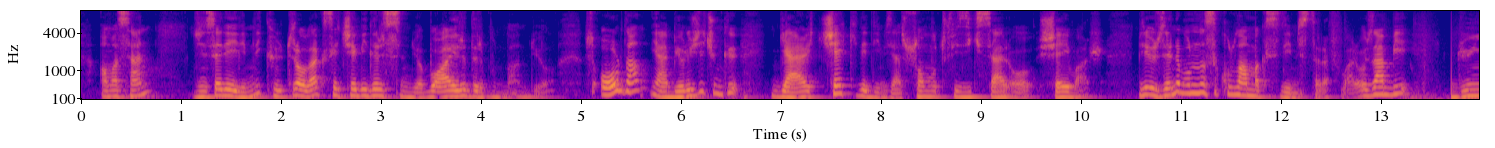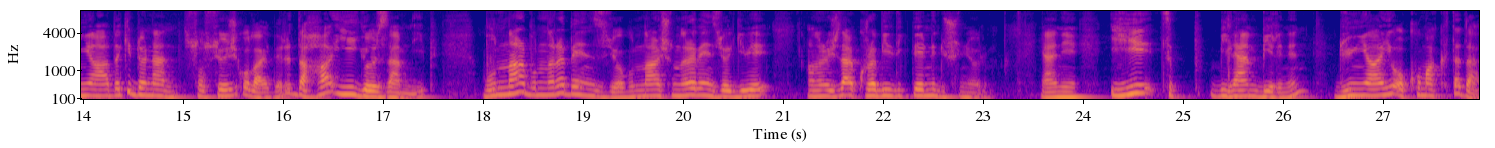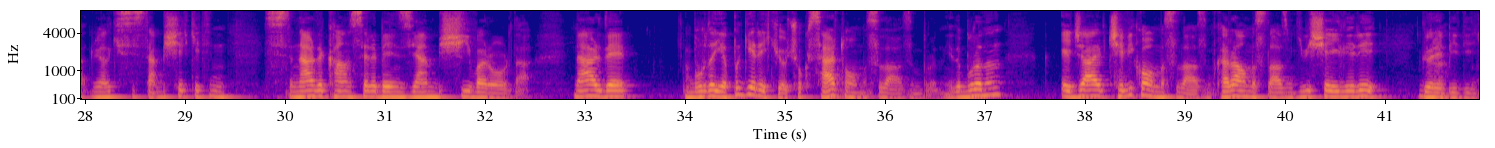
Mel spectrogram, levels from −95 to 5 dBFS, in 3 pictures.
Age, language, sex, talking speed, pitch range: 60-79, Turkish, male, 135 wpm, 130-165 Hz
